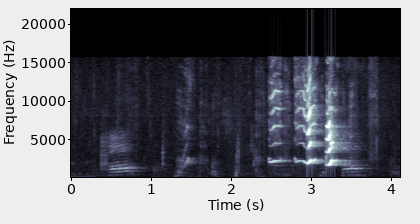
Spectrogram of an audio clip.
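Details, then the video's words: Cavalier King Charles Spaniel puppies from Robin's litter indoors, kitchen livestream: a low grunt, then several rising harmonic whines and squeals, loudest near the end, with short yips between. "Cavalier Puppy Live Stream: Robin's Puppies"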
